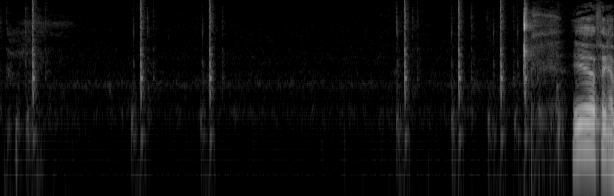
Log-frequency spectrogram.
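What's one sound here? Menu buttons click sharply, one at a time.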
